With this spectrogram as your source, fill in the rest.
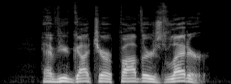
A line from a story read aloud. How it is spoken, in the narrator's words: I cried eagerly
